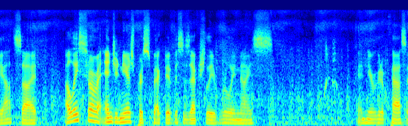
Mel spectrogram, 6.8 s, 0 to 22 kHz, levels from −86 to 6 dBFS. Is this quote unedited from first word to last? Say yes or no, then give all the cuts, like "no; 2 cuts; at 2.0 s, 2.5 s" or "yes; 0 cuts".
yes; 0 cuts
